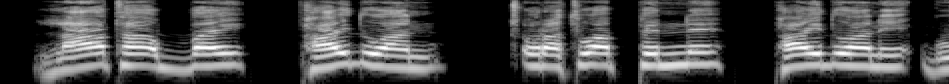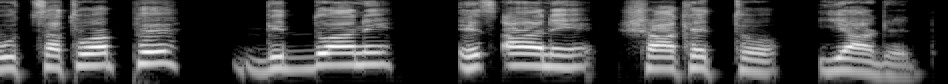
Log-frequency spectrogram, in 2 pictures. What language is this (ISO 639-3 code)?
dwr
